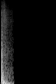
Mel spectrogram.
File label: hit; roguish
